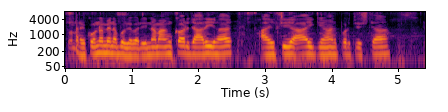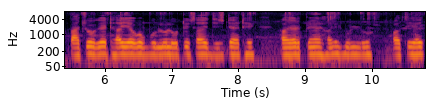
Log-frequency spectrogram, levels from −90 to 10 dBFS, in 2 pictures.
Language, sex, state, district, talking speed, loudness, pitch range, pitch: Bajjika, male, Bihar, Vaishali, 100 wpm, -24 LUFS, 145-155 Hz, 150 Hz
